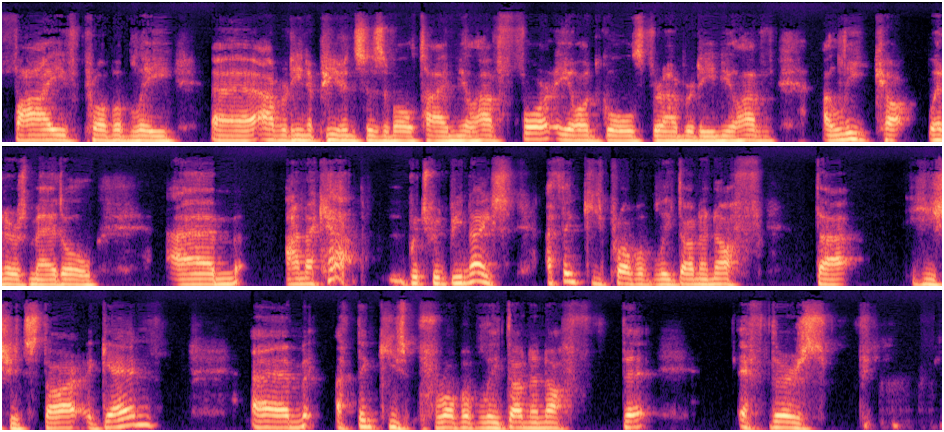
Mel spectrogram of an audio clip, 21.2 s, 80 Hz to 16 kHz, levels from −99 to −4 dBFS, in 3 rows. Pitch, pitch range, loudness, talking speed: 135 Hz, 125-155 Hz, -15 LUFS, 145 wpm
